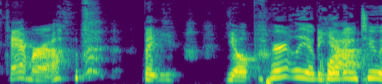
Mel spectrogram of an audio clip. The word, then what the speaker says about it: Tamora: Oh, Tamara, I forgot. like camera.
